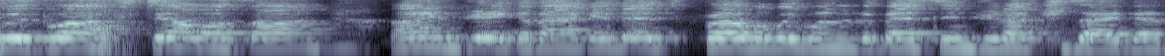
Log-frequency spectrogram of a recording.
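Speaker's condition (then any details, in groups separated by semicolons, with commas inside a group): Cerebral palsy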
